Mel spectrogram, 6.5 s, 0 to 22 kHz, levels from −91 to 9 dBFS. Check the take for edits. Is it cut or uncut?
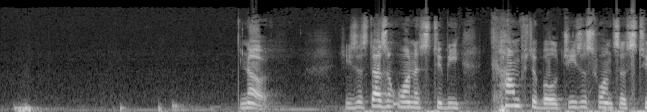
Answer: uncut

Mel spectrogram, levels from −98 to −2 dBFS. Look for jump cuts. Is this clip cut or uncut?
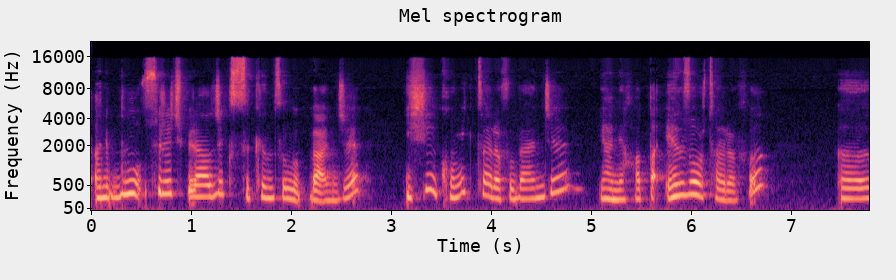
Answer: uncut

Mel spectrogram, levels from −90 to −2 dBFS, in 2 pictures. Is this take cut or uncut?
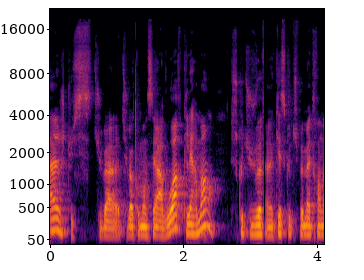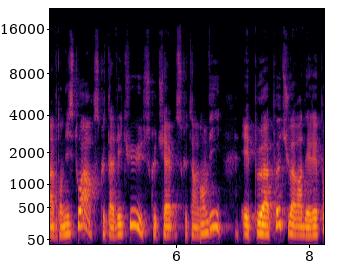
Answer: cut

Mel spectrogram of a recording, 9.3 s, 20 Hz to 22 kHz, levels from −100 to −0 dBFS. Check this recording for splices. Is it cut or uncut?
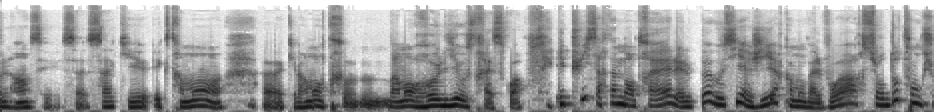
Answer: uncut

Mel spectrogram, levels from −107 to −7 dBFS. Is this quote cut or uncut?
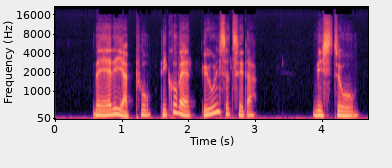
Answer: cut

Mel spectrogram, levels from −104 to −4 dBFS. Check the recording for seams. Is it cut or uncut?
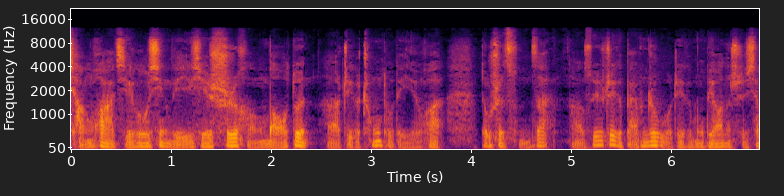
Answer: uncut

